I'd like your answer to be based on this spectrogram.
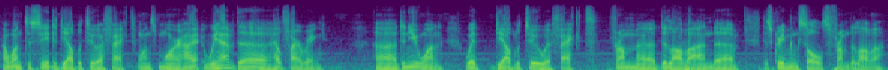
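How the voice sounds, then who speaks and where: Deep-voiced male podcast guest. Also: little pitch movement. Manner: eager, halting, frequent uhs and self-corrections. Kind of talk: casual gaming podcast chat.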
